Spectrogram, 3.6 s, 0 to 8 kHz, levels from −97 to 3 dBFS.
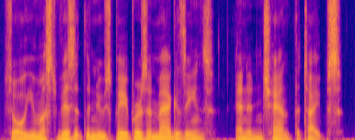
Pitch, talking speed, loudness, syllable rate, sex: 115 Hz, 200 wpm, -18 LUFS, 6.3 syllables/s, male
